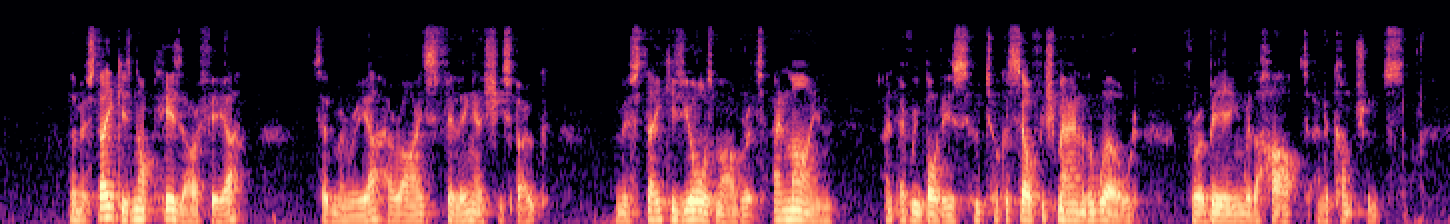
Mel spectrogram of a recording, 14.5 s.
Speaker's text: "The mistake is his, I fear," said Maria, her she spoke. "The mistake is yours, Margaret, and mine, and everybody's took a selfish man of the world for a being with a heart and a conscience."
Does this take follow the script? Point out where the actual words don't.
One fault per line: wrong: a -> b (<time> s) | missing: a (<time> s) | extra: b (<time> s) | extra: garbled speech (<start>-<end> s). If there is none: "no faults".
extra: not (1.3 s)
extra: eyes filling as (4.0 s)
extra: who (9.7 s)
